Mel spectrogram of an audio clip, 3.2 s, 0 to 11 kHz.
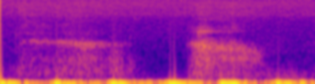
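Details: ASMR recording of the creator's own heart pounding hard after yard work, about 120 BPM and then recovering: strong, fast, low thumps with soft whispering over them; rapid heartbeat after exertion (sinus tachycardia).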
